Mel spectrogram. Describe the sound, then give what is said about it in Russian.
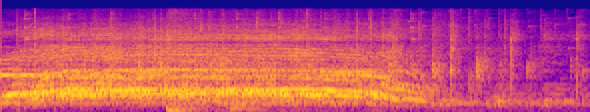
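A loud crowd at a hip-hop event cheers and roars together in a dense, sustained wash of voices, with shouts and whoops riding on top, as the first round begins; then the noise thins out into scattered yells and claps. “Хип-хоп «Одинокой старухи», первый раунд, дайте шуму!”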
